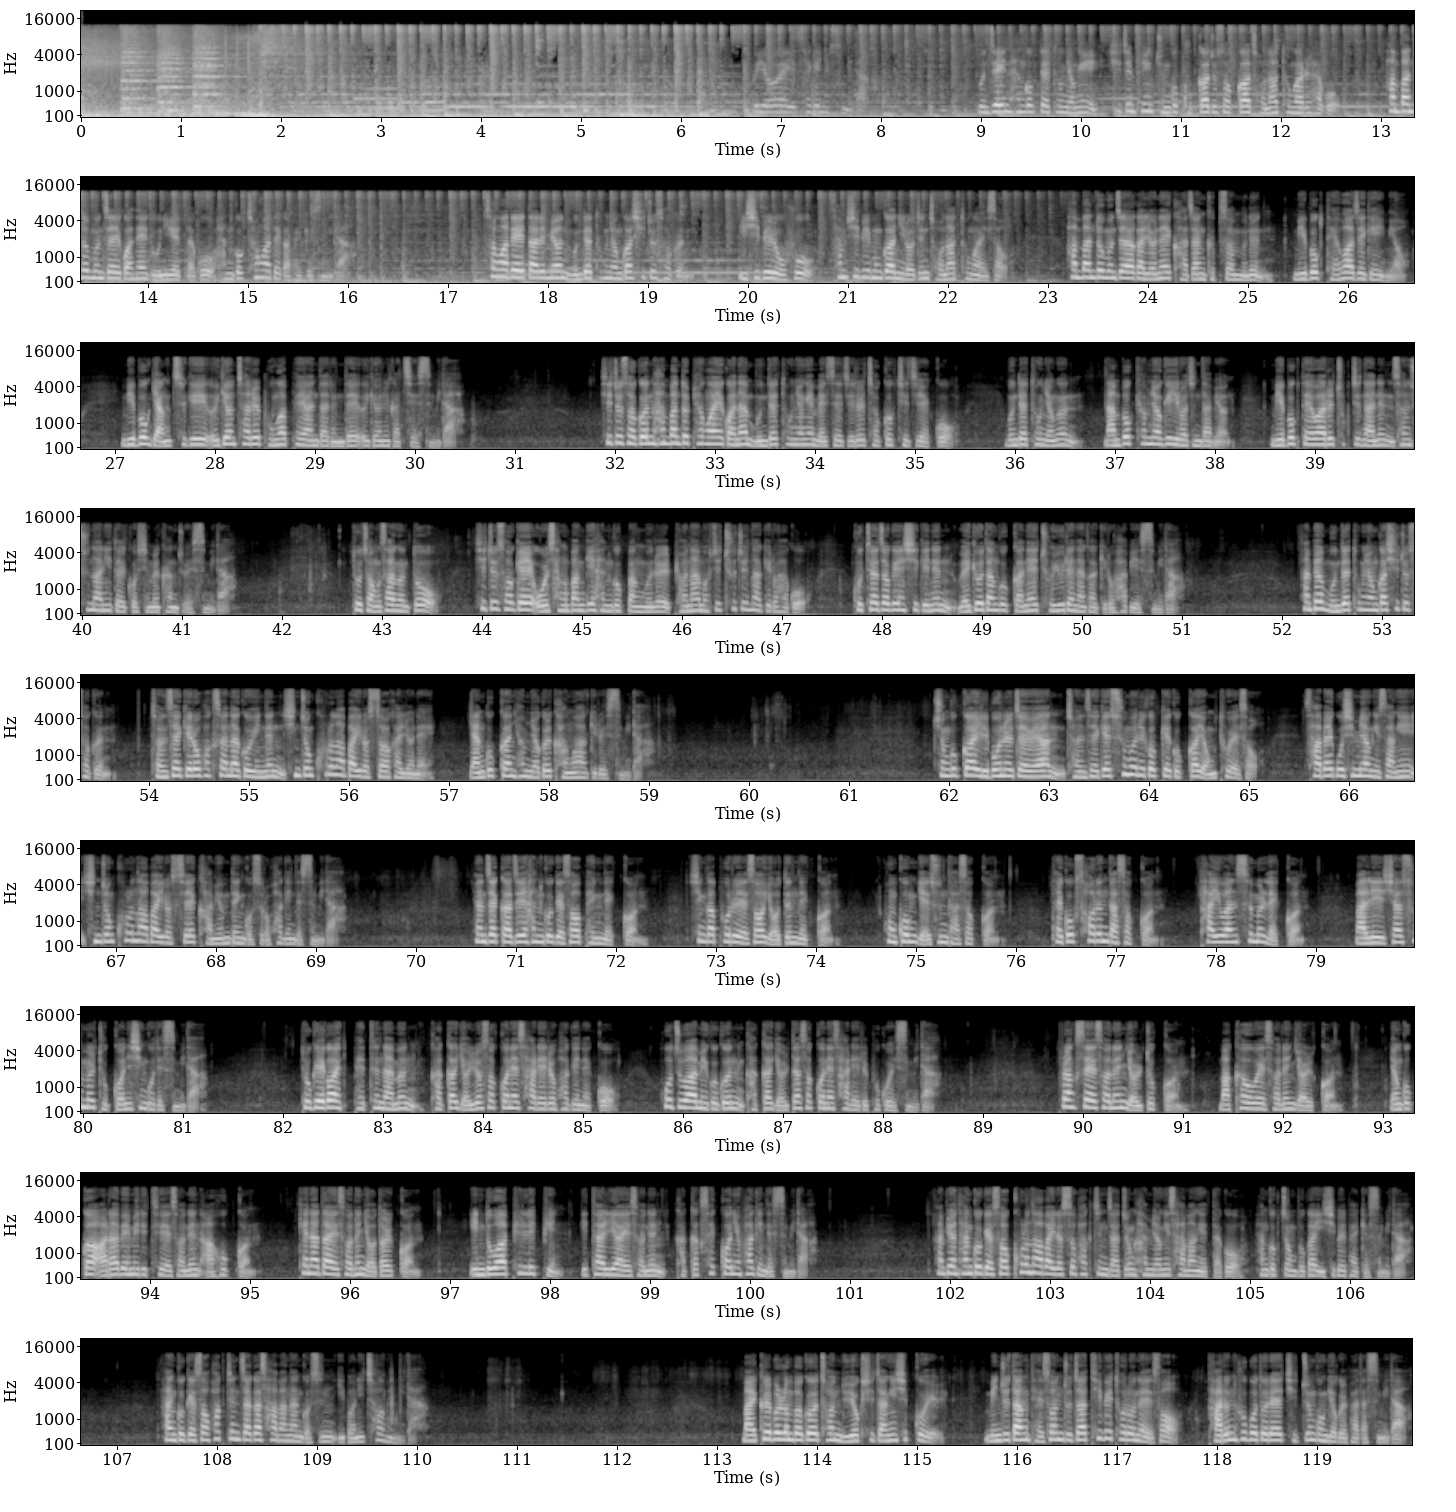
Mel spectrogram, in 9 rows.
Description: VOA 한국어 아침 뉴스 프로그램 '워싱턴 뉴스 광장' 2020년 2월 21일 방송입니다. ‘지구촌 오늘’ 전 세계적으로 신종 코로나바이러스가 계속 확산하고 있는 가운데 한국에서 처음으로 사망자가 나왔다는 소식, ‘아메리카 나우’에서는 민주당 대선주자 9차 토론에서, 마이클 블룸버그 전 뉴욕시장에게 공격이 집중됐다는 이야기를 소개합니다.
